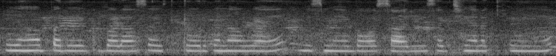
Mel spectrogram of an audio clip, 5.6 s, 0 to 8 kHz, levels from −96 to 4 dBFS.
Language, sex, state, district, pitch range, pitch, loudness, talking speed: Hindi, female, Goa, North and South Goa, 275-290 Hz, 280 Hz, -29 LUFS, 160 wpm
